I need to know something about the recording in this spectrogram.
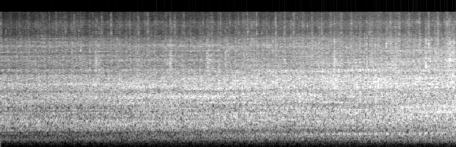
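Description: A hay baler clatters and whirs as it gathers hay.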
